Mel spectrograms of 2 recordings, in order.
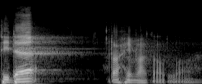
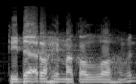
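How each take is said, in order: First: A pause separates the first word from the rest. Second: The words run straight on without a pause. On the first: No thanks, and may God have mercy on you. The speaker calls it right. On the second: May God not have mercy on you. The speaker calls it wrong. "Kalau langsung"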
